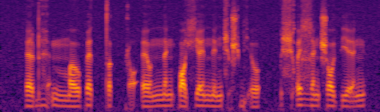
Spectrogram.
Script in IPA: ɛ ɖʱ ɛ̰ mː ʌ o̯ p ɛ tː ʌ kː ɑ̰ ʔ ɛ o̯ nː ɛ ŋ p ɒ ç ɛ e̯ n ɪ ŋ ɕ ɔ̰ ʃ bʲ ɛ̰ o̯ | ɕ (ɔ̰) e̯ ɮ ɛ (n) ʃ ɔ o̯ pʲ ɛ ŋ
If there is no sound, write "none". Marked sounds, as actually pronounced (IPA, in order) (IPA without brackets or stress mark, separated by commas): ɔ̰, ŋ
